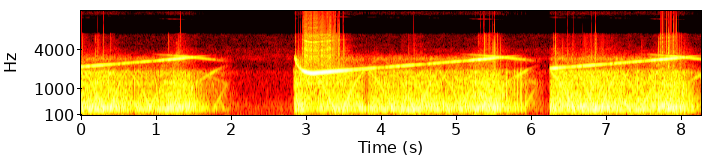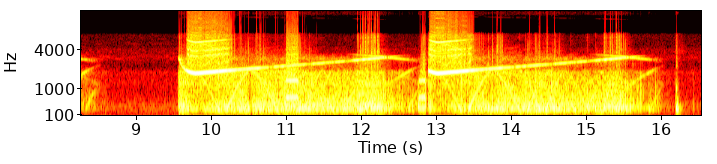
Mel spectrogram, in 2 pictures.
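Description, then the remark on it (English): Mating whale calls: five loud, harsh bursts, each carrying a thin tone that swoops up and slowly rises, separated by short silences. No one speaks. “Sit back and enjoy the sounds of mating whales.”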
